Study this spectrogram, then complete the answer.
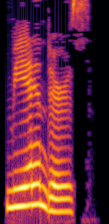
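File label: "meanders", British English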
